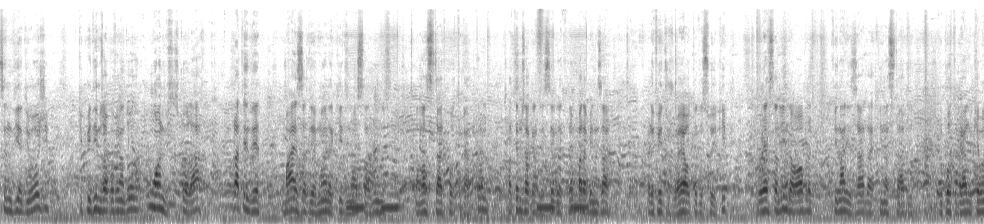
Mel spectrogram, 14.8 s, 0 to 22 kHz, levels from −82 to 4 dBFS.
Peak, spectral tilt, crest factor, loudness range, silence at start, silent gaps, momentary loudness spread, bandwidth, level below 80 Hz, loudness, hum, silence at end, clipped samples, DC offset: -6 dBFS; -6 dB/octave; 18 dB; 1 LU; 0 s; none; 8 LU; 19.5 kHz; -42 dBFS; -24 LUFS; none; 0 s; under 0.1%; under 0.1%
